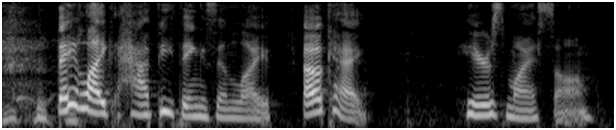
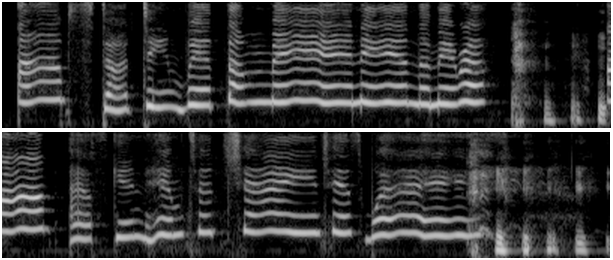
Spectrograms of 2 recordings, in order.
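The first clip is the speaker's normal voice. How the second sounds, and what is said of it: Imitates another person's singing voice. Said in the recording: “my Michael Jackson impression”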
